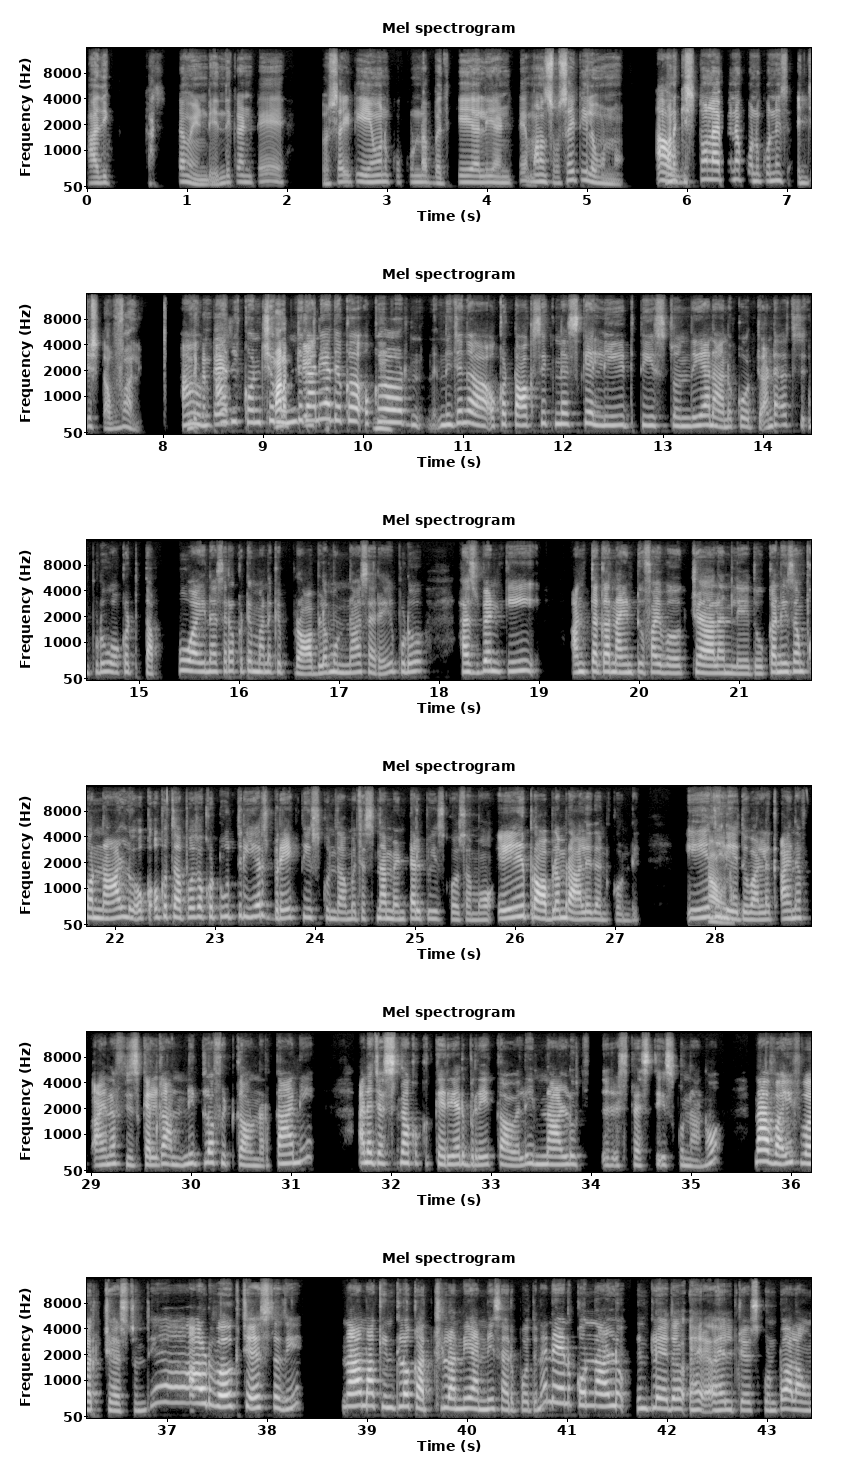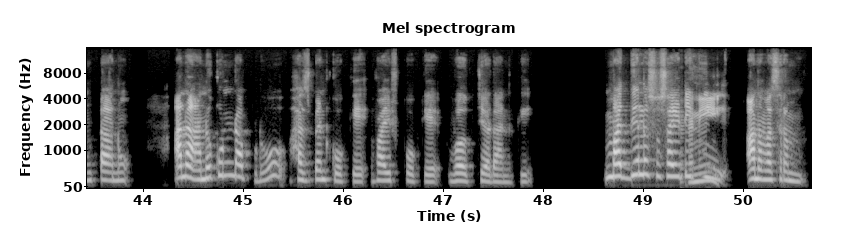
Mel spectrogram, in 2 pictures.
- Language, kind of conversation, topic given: Telugu, podcast, మీ ఇంట్లో ఇంటిపనులు ఎలా పంచుకుంటారు?
- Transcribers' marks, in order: in English: "సొసైటీ"; in English: "సొసైటీలో"; in English: "అడ్జస్ట్"; lip smack; in English: "టాక్సిక్‌నెస్‌కే లీడ్"; in English: "ప్రాబ్లమ్"; in English: "హస్బెండ్‌కి"; in English: "నైన్ టు ఫైవ్ వర్క్"; in English: "సపోజ్"; in English: "టూ త్రీ యియర్స్ బ్రేక్"; in English: "జస్ట్"; in English: "మెంటల్ పీస్"; in English: "ప్రాబ్లమ్"; in English: "ఫిజికల్‌గా"; in English: "ఫిట్‌గా"; in English: "జస్ట్"; in English: "కేరియర్ బ్రేక్"; in English: "స్ట్రెస్"; in English: "వైఫ్ వర్క్"; in English: "వర్క్"; in English: "హె హెల్ప్"; in English: "హస్బాండ్‌కి"; in English: "వైఫ్‌కి"; in English: "వర్క్"; in English: "సొసైటీకి"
